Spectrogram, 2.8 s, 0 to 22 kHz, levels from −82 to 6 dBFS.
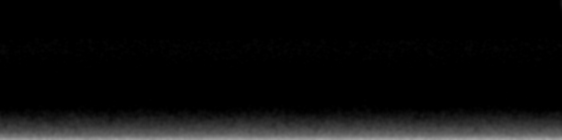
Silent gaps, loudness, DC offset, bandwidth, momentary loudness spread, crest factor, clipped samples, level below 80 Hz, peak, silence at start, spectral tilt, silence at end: none; -28 LUFS; 0.2%; 4.8 kHz; 3 LU; 12 dB; under 0.1%; -34 dBFS; -14 dBFS; 0 s; -10.5 dB/octave; 0 s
